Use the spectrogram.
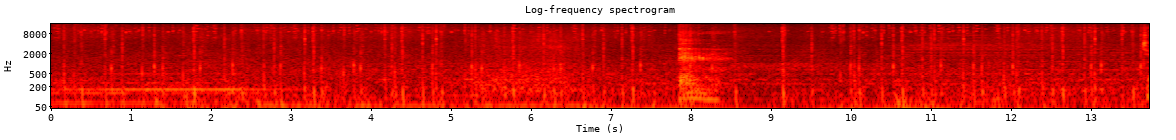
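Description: Roach, a horse in The Witcher 3, gallops with steady clip-clopping hoofbeats throughout, and a brief whinny-like burst arrives near the middle over game ambience.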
